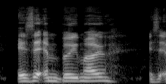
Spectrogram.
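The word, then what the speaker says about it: Mbeumo: How do you say is it Embo? Is it in Buu? It's actually in Bumo. It's inbumo cuz I've seen a lot about the pronunciation and I think I've been saying it wrong.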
